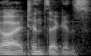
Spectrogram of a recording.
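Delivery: ordinary delivery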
